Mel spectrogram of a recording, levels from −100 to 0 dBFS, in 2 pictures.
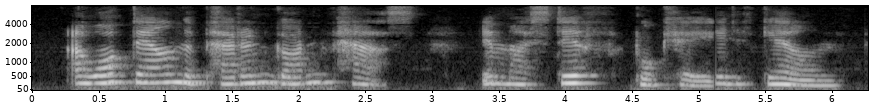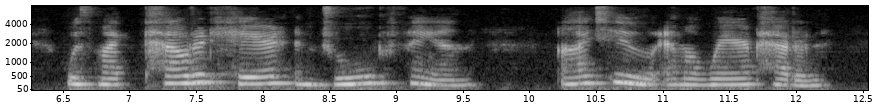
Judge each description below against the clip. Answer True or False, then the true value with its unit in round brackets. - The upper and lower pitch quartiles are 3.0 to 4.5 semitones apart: True (3.8 semitones)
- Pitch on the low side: False (230 Hz)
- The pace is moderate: False (120 wpm)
